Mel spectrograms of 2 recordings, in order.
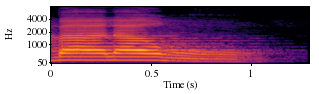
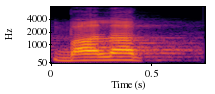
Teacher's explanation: Kalau seandainya diwakafkan, si huruf ghainnya ngalir. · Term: rakhawah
